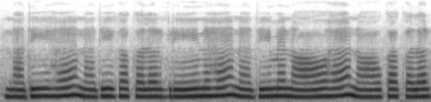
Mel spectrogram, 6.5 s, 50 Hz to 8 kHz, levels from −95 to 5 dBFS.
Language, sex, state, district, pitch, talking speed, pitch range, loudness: Hindi, female, Himachal Pradesh, Shimla, 215 Hz, 140 wpm, 210-225 Hz, -11 LUFS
